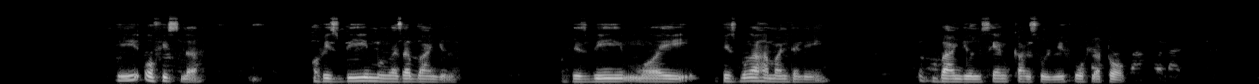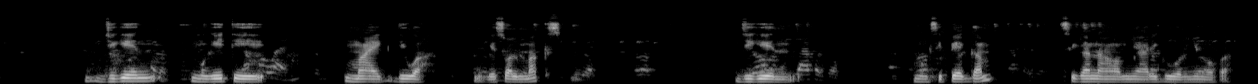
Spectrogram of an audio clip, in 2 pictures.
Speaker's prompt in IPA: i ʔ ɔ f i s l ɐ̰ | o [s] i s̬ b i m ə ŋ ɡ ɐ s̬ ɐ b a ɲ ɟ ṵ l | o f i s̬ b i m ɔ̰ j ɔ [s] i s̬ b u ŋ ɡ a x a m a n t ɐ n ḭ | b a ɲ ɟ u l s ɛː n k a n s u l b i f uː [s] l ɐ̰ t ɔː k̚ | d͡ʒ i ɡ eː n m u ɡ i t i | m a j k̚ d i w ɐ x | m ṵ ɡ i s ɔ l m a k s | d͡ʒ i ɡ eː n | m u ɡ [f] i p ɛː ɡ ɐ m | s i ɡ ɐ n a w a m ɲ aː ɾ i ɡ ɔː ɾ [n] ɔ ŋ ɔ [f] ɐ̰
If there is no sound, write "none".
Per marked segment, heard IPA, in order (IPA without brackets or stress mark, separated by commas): f, f, f, s, ɲ, f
